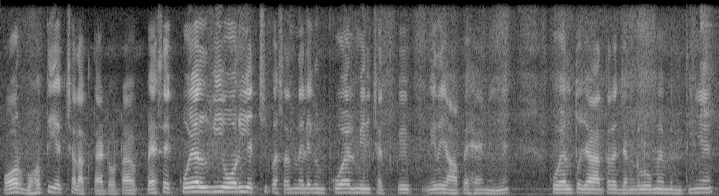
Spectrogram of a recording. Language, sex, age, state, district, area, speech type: Hindi, male, 30-45, Madhya Pradesh, Gwalior, rural, spontaneous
